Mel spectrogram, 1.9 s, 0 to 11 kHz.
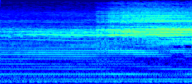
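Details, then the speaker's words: AdBlue pump for Bharat Benz, Tata, Ashok Leyland and other trucks on a test machine with 24 V supply: steady electric motor hum that brightens slightly; pump motor running normally, though its temperature sensor reads open load. "इस तरीके से motor की आवाज आएगी।"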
